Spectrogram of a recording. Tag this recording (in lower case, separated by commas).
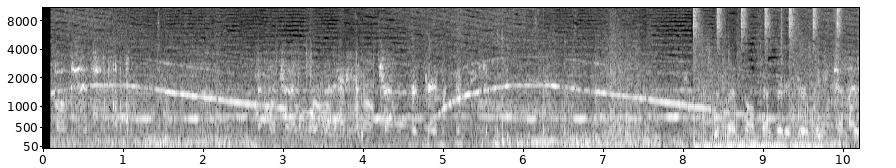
music, speech, police car (siren)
